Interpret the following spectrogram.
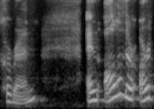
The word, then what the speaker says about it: Karen: they're karen it spells like karen but it's pronounced karen and all of their art that they made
